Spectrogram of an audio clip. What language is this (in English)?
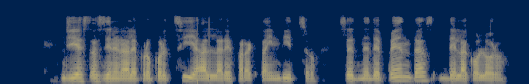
Esperanto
